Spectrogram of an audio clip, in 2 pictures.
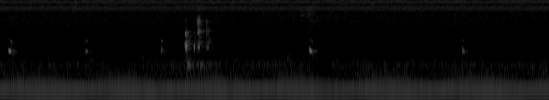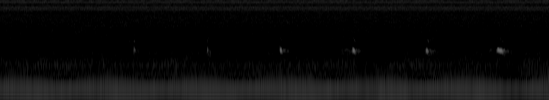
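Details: Djungarian hamster kept as a pet giving soft squeaks labelled sleep talking or snoring, a short rustling burst near the start, then a regular train of faint peeps over persistent background hum.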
